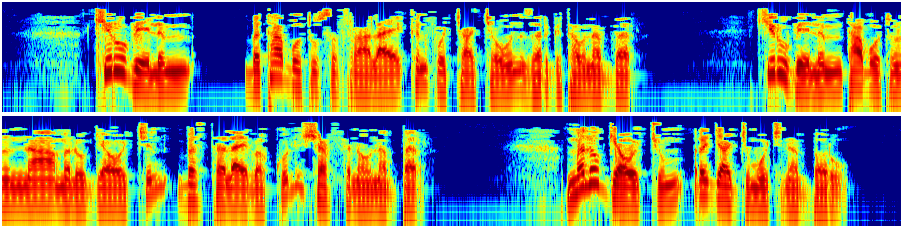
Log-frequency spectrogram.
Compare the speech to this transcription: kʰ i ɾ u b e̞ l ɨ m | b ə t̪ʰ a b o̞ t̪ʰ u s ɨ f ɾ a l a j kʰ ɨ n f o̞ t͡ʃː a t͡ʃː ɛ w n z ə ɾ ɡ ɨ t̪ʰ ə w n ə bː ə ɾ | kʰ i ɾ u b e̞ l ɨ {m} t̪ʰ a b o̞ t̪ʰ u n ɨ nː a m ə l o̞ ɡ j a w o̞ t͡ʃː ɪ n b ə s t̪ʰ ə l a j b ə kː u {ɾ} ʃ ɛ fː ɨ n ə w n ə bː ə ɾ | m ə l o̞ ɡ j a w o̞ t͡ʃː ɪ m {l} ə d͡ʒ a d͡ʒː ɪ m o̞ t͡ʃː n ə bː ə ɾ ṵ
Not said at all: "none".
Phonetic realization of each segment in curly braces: m, l, ɾ

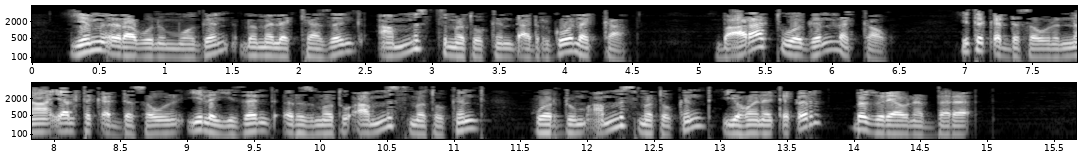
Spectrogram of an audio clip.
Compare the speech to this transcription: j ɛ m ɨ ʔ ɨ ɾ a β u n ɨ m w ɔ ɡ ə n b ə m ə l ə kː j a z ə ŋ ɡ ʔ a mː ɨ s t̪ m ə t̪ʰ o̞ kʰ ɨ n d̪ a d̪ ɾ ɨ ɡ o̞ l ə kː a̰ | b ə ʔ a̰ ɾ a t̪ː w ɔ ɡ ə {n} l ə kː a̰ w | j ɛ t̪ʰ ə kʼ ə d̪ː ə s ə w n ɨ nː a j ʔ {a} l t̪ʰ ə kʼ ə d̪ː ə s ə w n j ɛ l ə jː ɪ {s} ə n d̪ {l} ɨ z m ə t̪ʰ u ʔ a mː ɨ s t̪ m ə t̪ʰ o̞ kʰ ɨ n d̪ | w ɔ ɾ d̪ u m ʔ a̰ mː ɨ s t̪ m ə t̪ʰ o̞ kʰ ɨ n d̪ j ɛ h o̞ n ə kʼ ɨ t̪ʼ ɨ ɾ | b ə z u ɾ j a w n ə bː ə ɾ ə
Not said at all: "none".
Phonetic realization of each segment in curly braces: n, a, z, ɾ

